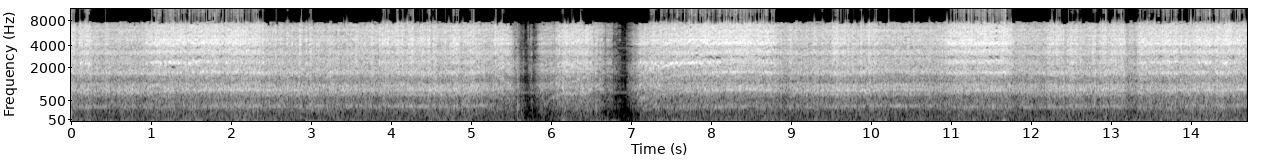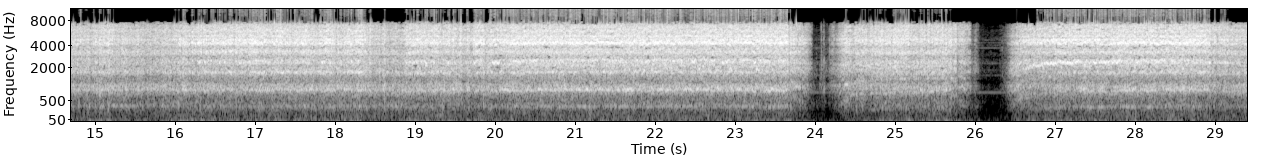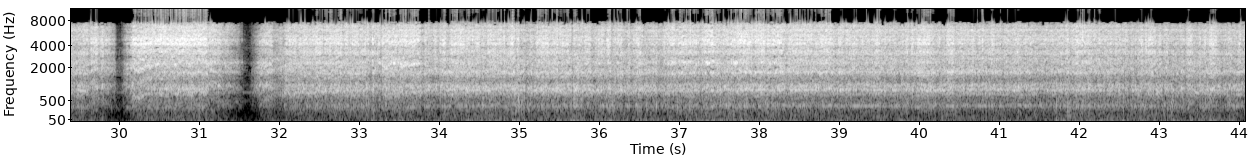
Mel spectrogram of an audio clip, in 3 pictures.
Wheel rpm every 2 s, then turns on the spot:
220, 220, 180, 120, 220, 220, 220, 230, 230, 220, 210, 190, 140, 150, 190, 120, 180, 210, 220, 230, 230, 220.
none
